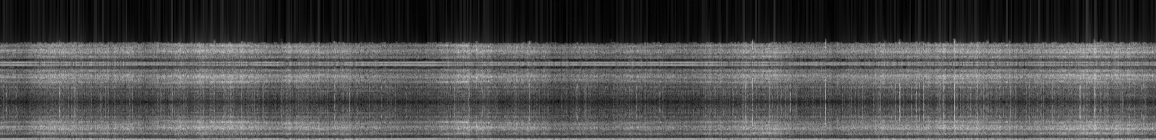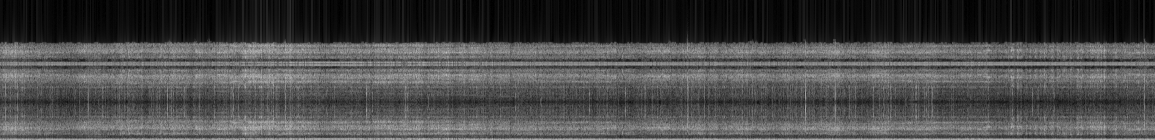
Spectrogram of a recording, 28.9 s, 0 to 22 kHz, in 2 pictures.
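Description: Yamaha FZ1's inline-four engine running under way on the motorcycle, its pitch stepping up and down several times as the speed changes, over a steady rush of wind and tyre noise on the wet road.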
